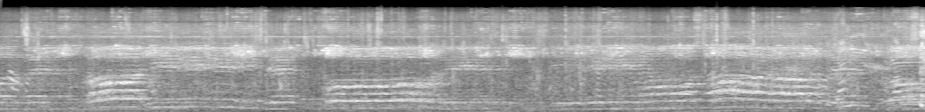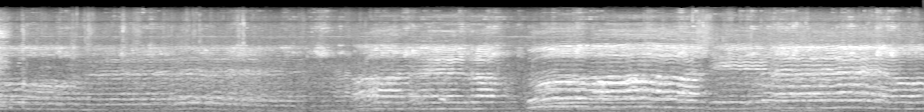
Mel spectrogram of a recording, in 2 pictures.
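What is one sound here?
Men chant together in long, drawn-out lines close by, outdoors.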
